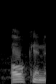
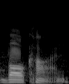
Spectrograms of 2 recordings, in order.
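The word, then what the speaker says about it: Volkan: for my first name because technically Oaken is not how you pronounce my first name we thought we had that one admittedly go ahead it's okay it's a Volcan technically okay yeah yeah but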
